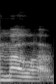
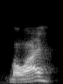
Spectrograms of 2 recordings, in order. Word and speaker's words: moai: That's a moa, right? Oh. Moai? Yes. Okay, I said it wrong. That is a moai.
